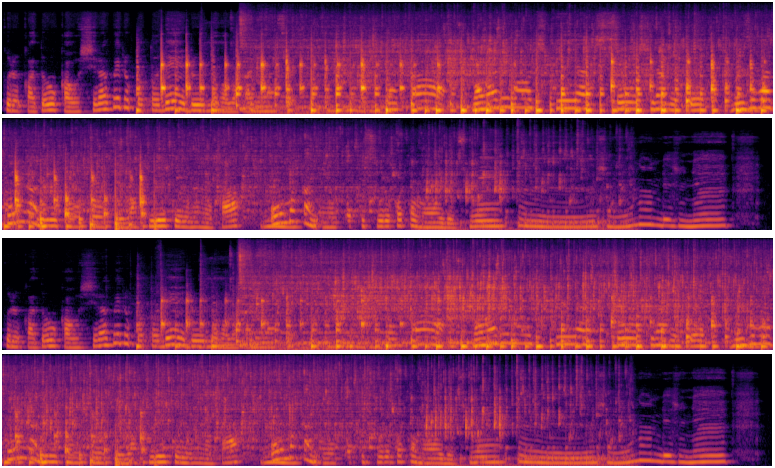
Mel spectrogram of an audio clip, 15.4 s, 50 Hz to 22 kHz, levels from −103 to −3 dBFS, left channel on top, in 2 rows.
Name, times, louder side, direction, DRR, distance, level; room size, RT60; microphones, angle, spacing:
voice 1, 0.0-2.9 3.8-7.1 7.3-10.1 10.4-12.7, left 3 dB, 45° left, 1.0 m, -36 dB
sound 1, 1.3-9.3, left 5 dB, 85° left, 0.5 m, -28 dB
Toilet flush, 1.3-14.0, right 5 dB, 75° right, 1.4 m, -42 dB
voice 2, 2.0-2.6 3.2-3.9 7.3-7.6 10.3-10.7 12.9-15.3, right 1 dB, 5° right, 0.4 m, -41 dB
7.6 x 2.8 x 4.6 m
head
